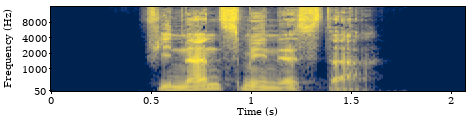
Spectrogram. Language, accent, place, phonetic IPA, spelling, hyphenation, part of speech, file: German, Germany, Berlin, [fiˈnant͡smiˌnɪstɐ], Finanzminister, Fi‧nanz‧mi‧nis‧ter, noun, De-Finanzminister.ogg
- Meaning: finance minister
